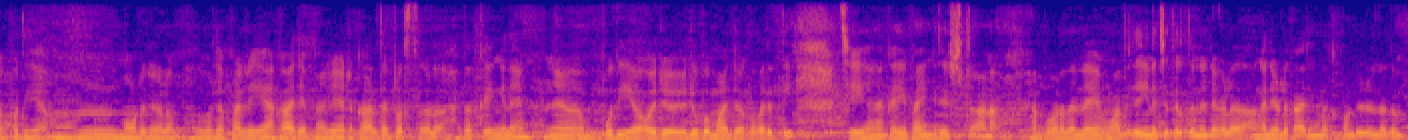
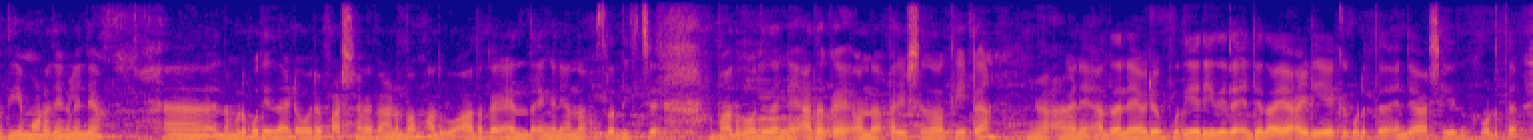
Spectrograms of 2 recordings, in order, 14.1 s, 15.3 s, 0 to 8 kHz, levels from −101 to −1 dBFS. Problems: none marked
